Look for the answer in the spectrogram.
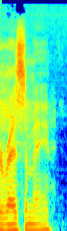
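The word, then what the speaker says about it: résumé: They didn't even look at a resume. They're like, we know you. – Yeah. Grant Randall. Well, no. This is embarrassing. It's pronounced resume.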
